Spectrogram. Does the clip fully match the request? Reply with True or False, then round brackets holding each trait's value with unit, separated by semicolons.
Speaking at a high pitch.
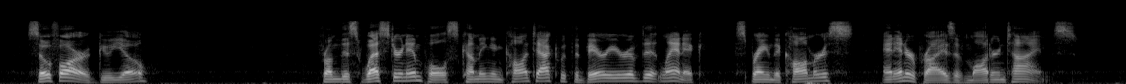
False (125 Hz)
